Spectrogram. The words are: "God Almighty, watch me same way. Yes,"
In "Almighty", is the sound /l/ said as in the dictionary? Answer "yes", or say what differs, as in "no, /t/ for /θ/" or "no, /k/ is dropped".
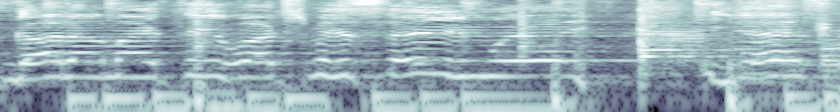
no, /l/ is dropped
